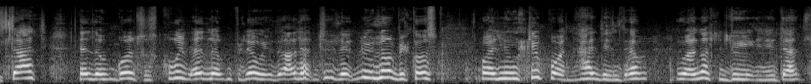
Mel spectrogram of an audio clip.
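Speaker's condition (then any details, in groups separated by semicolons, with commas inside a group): Cerebral palsy; from birth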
